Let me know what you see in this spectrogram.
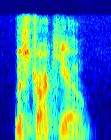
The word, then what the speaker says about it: Mastracchio: But if it has to be two, number one is Rick Mastracchio. Did I say that right? – Mastracchio.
